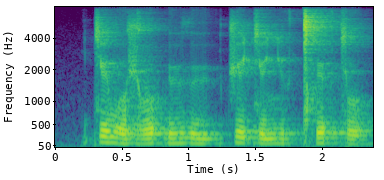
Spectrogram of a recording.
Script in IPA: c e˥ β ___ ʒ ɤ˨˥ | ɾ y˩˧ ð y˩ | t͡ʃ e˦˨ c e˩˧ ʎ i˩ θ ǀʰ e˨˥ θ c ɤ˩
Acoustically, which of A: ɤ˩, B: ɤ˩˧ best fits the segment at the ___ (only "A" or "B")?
A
